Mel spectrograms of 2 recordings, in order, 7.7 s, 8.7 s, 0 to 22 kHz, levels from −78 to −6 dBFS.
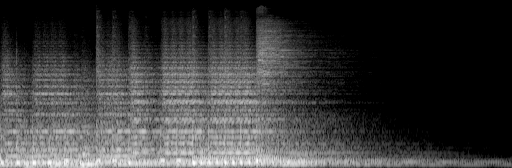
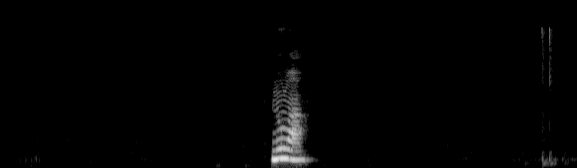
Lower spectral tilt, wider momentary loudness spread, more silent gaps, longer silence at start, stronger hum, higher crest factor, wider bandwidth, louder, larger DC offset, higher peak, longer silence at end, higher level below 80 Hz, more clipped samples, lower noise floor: about the same, -6.5 dB/octave vs -7.5 dB/octave; second, 18 LU vs 25 LU; neither; second, 0 s vs 4.1 s; neither; second, 16 dB vs 22 dB; first, 14 kHz vs 11.5 kHz; first, -17 LUFS vs -22 LUFS; neither; first, -2 dBFS vs -10 dBFS; second, 1.55 s vs 4.05 s; first, -34 dBFS vs -78 dBFS; neither; second, -49 dBFS vs -80 dBFS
